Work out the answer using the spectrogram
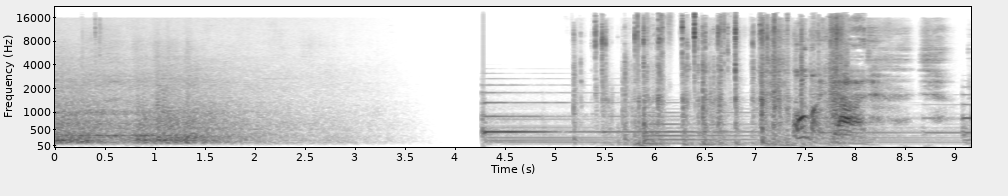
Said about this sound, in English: Hallway, trying to open the back door.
